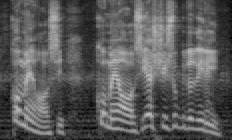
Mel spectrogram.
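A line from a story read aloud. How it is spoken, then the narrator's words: Exclaimed. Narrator (Italian): esclamò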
